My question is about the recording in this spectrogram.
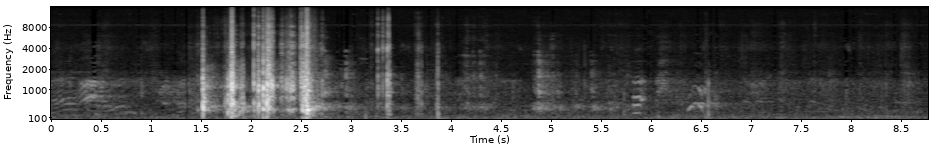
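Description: A quick run of about six sharp, loud knocks close to the microphone, starting about a second and a half in, followed by a few fainter clicks; faint voices in the background.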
